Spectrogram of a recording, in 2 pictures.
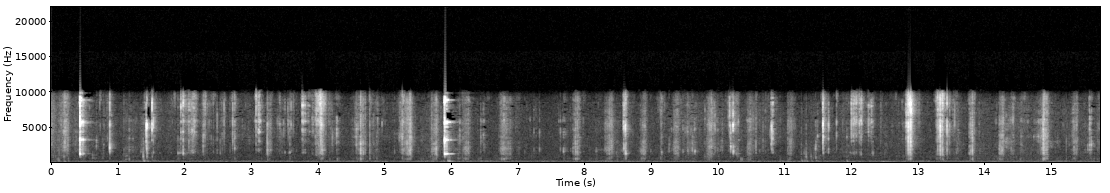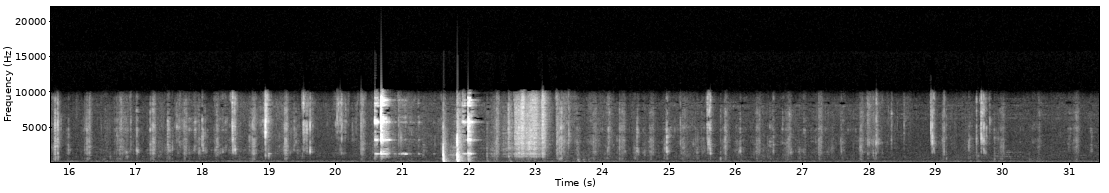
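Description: Close-up crunchy chewing of lettuce salad, many small crisp bites, with a metal fork now and then clinking against the bowl with a short ring. The loudest moment, about two-thirds of the way in, is a pair of ringing clinks with a low thump and a brief rustle.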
